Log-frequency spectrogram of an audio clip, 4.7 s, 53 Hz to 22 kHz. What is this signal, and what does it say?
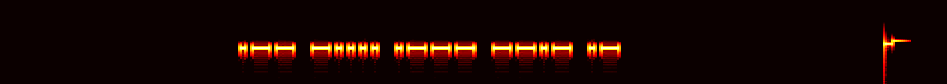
Morse code, heard as a keyed tone, about 40 wpm, 700 Hz. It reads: W6JQA
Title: USA Call Signs - 5 Characters - 6x Character Spacing - 40wpm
